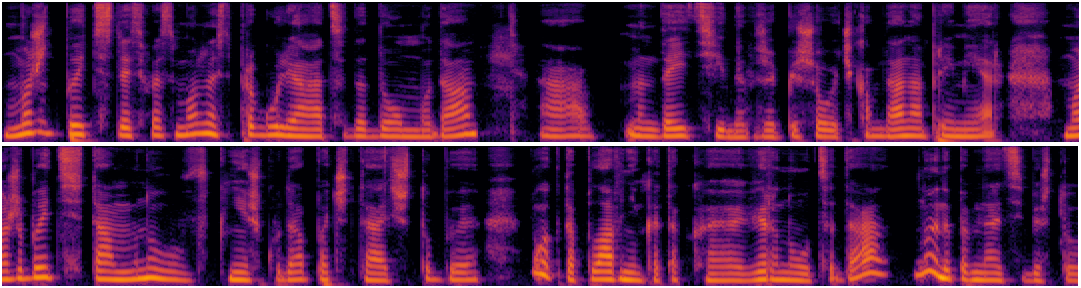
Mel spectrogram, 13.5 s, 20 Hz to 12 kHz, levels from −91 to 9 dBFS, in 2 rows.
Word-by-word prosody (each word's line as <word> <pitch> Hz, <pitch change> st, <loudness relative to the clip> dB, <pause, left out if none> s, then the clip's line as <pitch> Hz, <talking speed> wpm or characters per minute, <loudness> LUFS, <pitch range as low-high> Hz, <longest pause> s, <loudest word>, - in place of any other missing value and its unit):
Может 230 Hz, +5 st, +2 dB
быть, 220 Hz, -1 st, +3 dB
здесь 190 Hz, -2 st, +1 dB
возможность 205 Hz, +2 st, +1 dB
прогуляться 180 Hz, -4 st, +1 dB
до 170 Hz, -1 st, -3 dB
дому, 160 Hz, -1 st, -3 dB
да, 185 Hz, +6 st, 0 dB, 0.4 s
а, 170 Hz, 0 st, -4 dB, 0.2 s
м, 175 Hz, -5 st, 0 dB
дойти 175 Hz, -1 st, +1 dB
до 150 Hz, 0 st, -4 dB
уже 155 Hz, -1 st, -5 dB
пешочком, 160 Hz, +3 st, -3 dB
да, 170 Hz, 0 st, +1 dB
например. 170 Hz, -2 st, -2 dB, 0.3 s
Может 195 Hz, +3 st, +2 dB
быть, 235 Hz, +1 st, +3 dB
там, 190 Hz, -2 st, +3 dB
ну, 205 Hz, -3 st, +4 dB
в 160 Hz, -, -11 dB
книжку, 185 Hz, -1 st, -1 dB
да, 185 Hz, +1 st, -1 dB
почитать, 175 Hz, -3 st, -2 dB
чтобы, 180 Hz, -2 st, -3 dB, 0.3 s
ну, 320 Hz, -, +4 dB
как-то 180 Hz, -10 st, 0 dB
плавненько 185 Hz, -4 st, +3 dB
так, 180 Hz, -2 st, -11 dB
э, 165 Hz, 0 st, -1 dB
вернуться, 180 Hz, +2 st, 0 dB
да. 315 Hz, -, 0 dB, 0.2 s
Ну 365 Hz, +3 st, +2 dB
и -, -, +9 dB
напоминать 180 Hz, -5 st, +3 dB
себе, 165 Hz, -2 st, -3 dB
что 160 Hz, +2 st, -7 dB
180 Hz, 165 wpm, -24 LUFS, 170-200 Hz, 0.4 s, и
